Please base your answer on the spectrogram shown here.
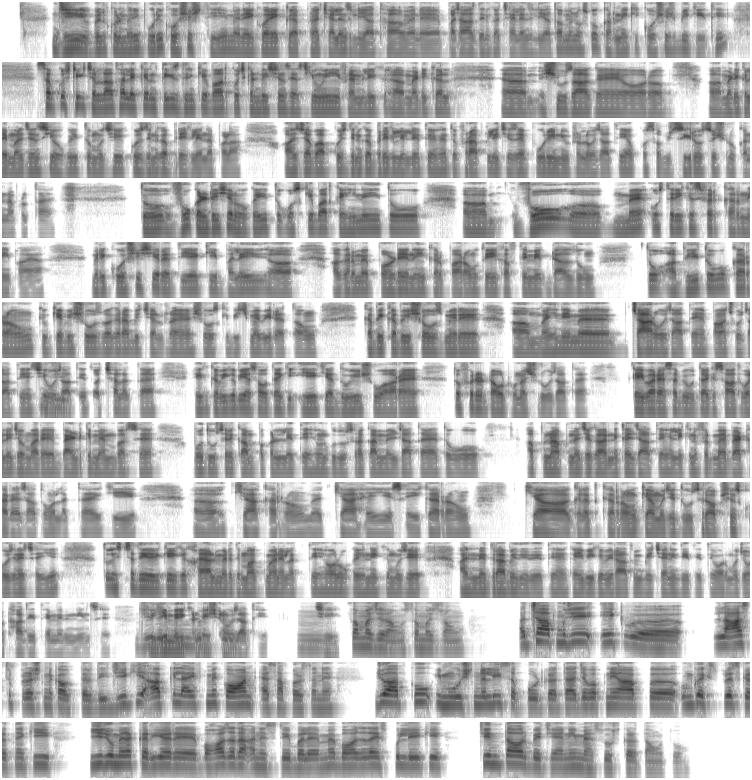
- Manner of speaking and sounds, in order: in English: "चैलेंज"; in English: "चैलेंज"; in English: "कंडीशंस"; in English: "फैमिली"; in English: "इश्यूज़"; in English: "इमरजेंसी"; in English: "ब्रेक"; in English: "ब्रेक"; in English: "न्यूट्रल"; in English: "ज़ीरो"; in English: "कंडीशन"; in English: "पर डे"; in English: "शोज़"; in English: "शोज़"; in English: "शोज़"; in English: "शो"; in English: "डाउट"; in English: "मेंबर्स"; in English: "ऑप्शंस"; in English: "कंडीशन"; in English: "लास्ट"; in English: "लाइफ़"; in English: "पर्सन"; in English: "इमोशनली सपोर्ट"; in English: "एक्सप्रेस"; in English: "अनस्टेबल"
- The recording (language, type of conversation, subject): Hindi, advice, अनिश्चित भविष्य के प्रति चिंता और बेचैनी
